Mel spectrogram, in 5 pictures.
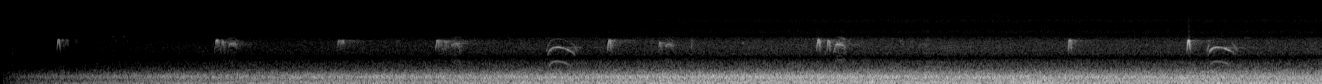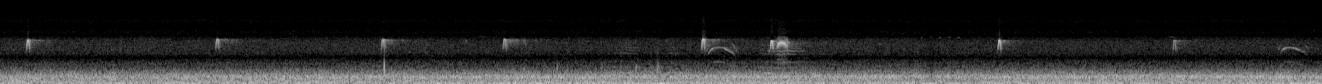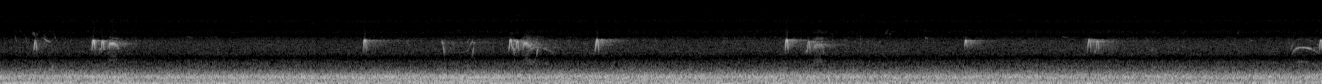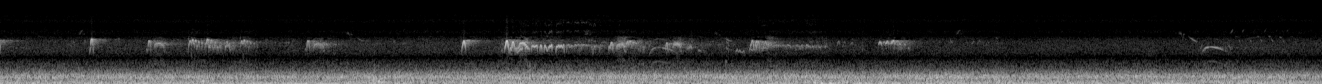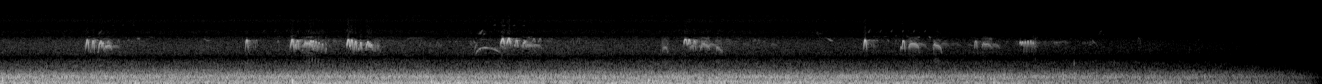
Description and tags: CFv1 track11
baja-california-norte, punta-san-carlos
